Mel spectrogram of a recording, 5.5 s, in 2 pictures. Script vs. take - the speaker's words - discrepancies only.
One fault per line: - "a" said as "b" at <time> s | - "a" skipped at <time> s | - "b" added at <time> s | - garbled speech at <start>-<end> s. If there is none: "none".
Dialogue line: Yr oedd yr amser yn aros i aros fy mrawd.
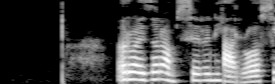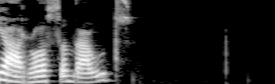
none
